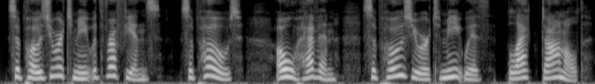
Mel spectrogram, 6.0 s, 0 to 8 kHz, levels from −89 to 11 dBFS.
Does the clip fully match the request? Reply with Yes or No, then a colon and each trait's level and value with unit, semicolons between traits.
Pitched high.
Yes: high, 235 Hz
